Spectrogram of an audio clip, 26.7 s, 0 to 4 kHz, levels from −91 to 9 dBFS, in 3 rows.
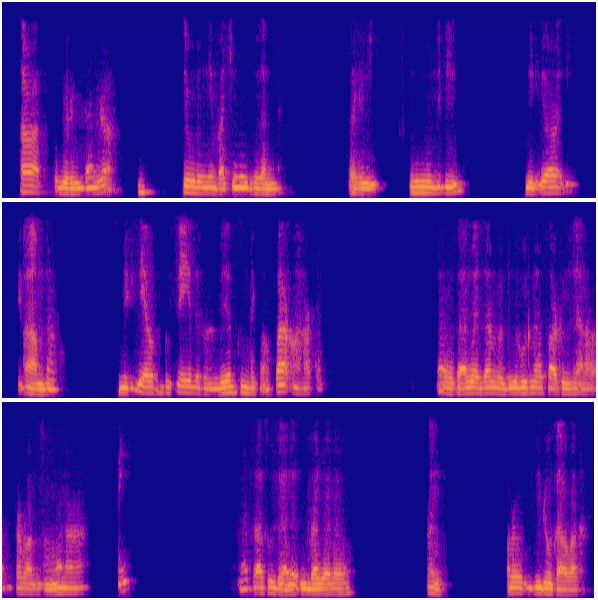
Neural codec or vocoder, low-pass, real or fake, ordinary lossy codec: codec, 16 kHz, 0.5 kbps, X-Codec, HuBERT features, trained on balanced general audio; 3.6 kHz; fake; AAC, 24 kbps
